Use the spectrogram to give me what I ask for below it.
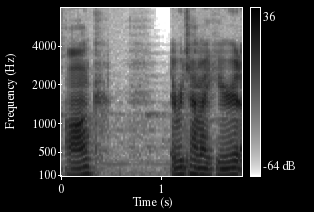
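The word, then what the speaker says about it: ankh: hearing the word ank I know it's pronounced ank every time I hear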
